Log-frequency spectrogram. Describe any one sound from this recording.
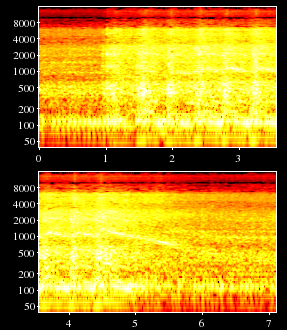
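A car engine revs up several times and then drops back.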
